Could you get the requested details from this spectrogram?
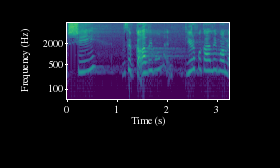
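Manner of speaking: on the verge of tears. Speaker tells a story about their mother's cancer: close to crying. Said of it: "I'm going to cry".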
